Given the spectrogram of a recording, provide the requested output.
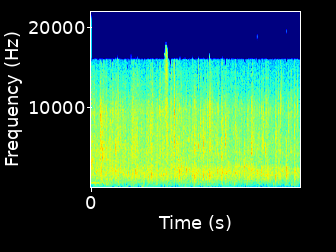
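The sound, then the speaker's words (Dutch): Steady, dense audience applause for the guests, many hands clapping at once, a loud continuous crackle that holds evenly for the whole stretch without fading. “Eh, mogen wij een groot applaus voor onze gasten van de Preppark Podcast Ochtend in Prepparkland,”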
